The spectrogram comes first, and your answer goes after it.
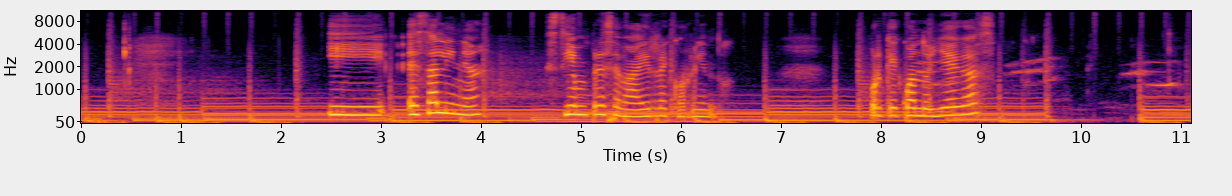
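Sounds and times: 
speech: 2.5s - 6.5s, 7.9s - 9.2s
pet cat meowing: 9.2s - 11.1s.

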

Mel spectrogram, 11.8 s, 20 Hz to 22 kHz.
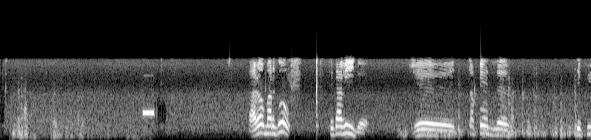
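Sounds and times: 
hissy phone-line background: 2.8s - 3.2s
telephone beep signalling voicemail recording: 2.9s - 3.1s
speech: 5.0s - 5.9s, 6.6s - 7.5s, 8.3s - 10.4s, 11.5s - 11.8s.

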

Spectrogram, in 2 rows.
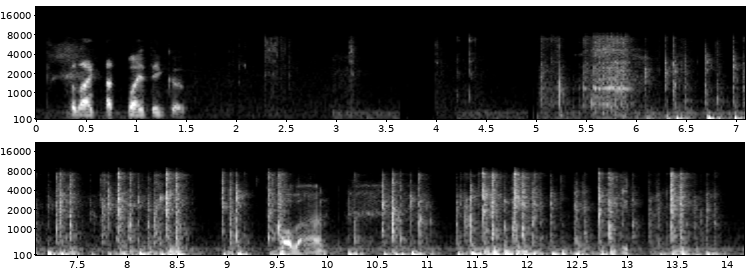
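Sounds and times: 
speech: 0.4s - 1.6s, 9.7s - 10.1s
loud rapid computer keyboard typing: 5.0s - 14.1s.

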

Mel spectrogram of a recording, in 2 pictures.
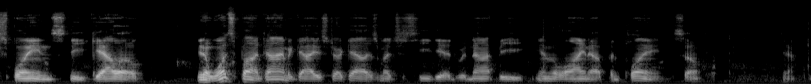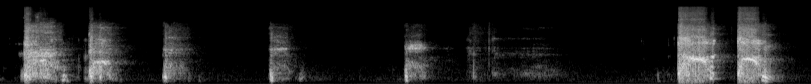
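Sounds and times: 
speech: 0.0s - 7.2s, 7.8s - 9.0s
person choking and hacking coughs: 8.3s - 10.2s, 10.8s - 11.2s, 12.2s - 13.1s, 14.8s - 16.0s.

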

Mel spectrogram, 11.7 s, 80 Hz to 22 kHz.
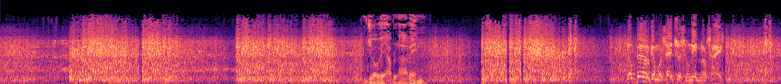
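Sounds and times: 
artillery blasts at Veracruz fortifications: 0.0s - 11.7s
battle gunfire at Veracruz fortifications: 0.0s - 11.7s
speech: 5.6s - 6.6s, 9.4s - 11.0s.

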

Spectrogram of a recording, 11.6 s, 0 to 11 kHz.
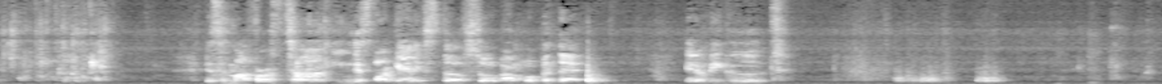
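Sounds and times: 
water pouring into a cooking pot holding ingredients: 0.0s - 1.3s
speech: 2.3s - 6.1s, 6.9s - 7.9s.

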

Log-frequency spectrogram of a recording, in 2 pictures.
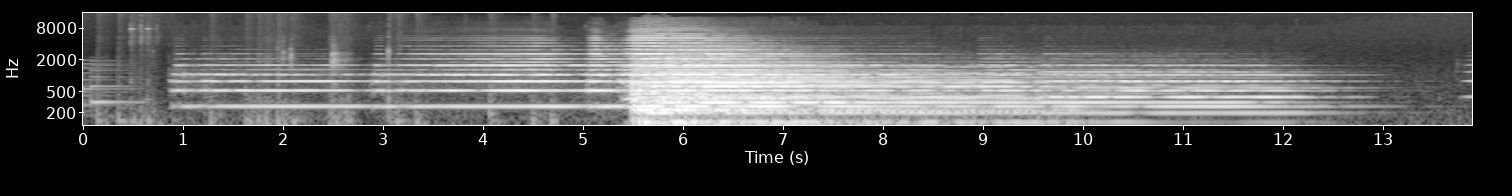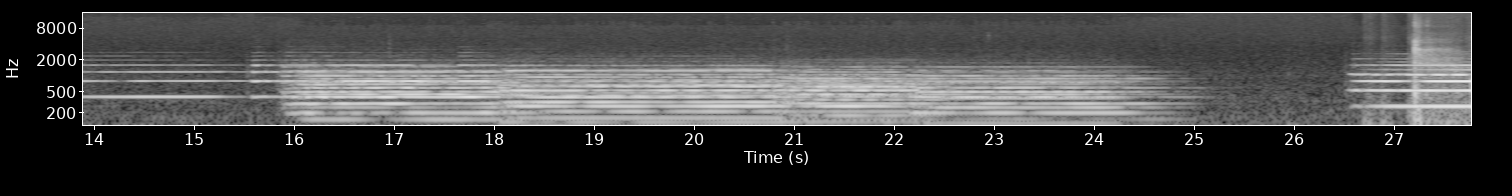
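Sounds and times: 
slow orchestral opera prelude music: 3.1s - 12.0s.

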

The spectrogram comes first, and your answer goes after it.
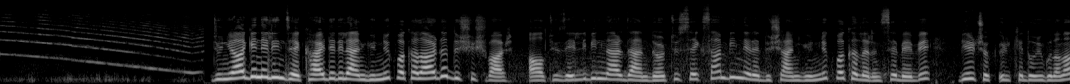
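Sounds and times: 
ambulance siren wailing: 0.0s - 2.1s
speech: 2.1s - 10.6s.

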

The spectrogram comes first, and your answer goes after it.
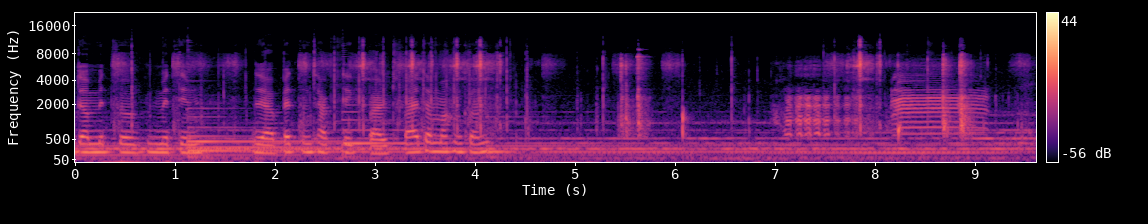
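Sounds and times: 
speech: 0.0s - 4.4s
keyboard clicks: 0.4s - 7.0s
video game sheep bleating while being sheared: 7.0s - 9.2s.

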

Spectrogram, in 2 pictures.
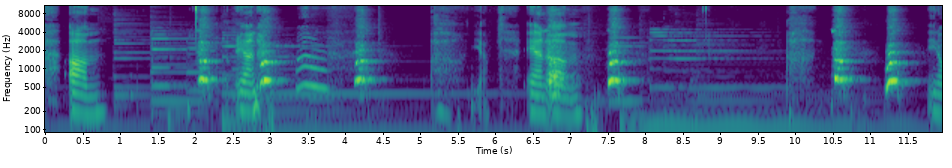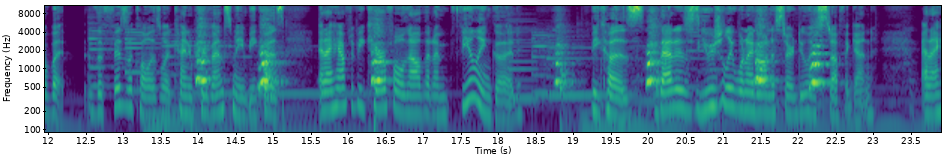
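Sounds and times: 
speech: 0.3s - 1.0s, 2.0s - 3.2s, 5.7s - 7.8s, 11.8s - 23.9s
dog barking hoarsely in short raspy bursts: 2.0s - 3.2s, 4.1s - 4.5s, 6.7s - 7.8s, 10.5s - 11.7s, 14.0s - 14.2s, 14.8s - 15.2s, 18.8s - 19.1s, 20.0s - 20.3s, 21.4s - 22.4s.

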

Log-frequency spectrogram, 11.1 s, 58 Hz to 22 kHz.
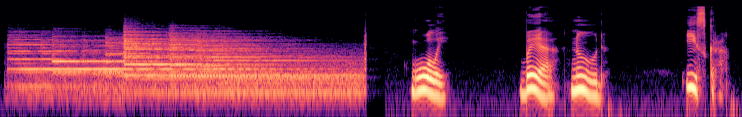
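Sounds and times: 
bells chiming: 0.1s - 5.5s
speech: 6.2s - 6.8s, 7.9s - 9.2s, 10.3s - 11.0s.

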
